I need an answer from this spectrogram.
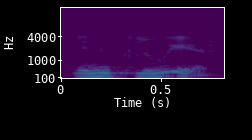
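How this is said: The vowels are pronounced with an English accent. The speaker calls it wrong. "An English speaker might be tempted to say incluir. However, this would be a mistake"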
